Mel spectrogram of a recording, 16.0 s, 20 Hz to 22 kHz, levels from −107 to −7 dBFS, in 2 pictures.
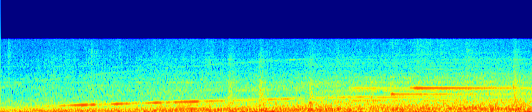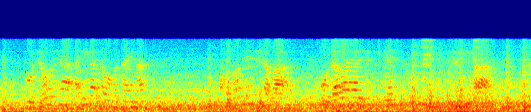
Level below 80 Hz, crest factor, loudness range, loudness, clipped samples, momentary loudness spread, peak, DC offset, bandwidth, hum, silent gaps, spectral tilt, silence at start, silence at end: -30 dBFS; 16 dB; 7 LU; -26 LUFS; under 0.1%; 10 LU; -6 dBFS; under 0.1%; 5.4 kHz; none; none; -9.5 dB/octave; 0 s; 0 s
